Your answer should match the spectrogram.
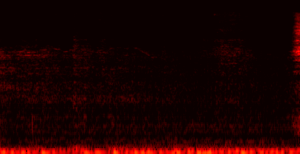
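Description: Quiet room tone with a steady low hum throughout.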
